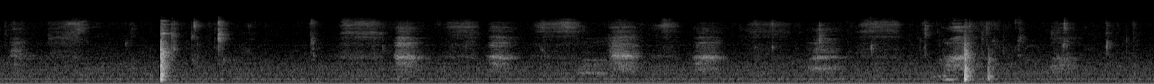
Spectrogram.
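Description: Eating sounds: soft, repeated chewing and mouth noises while eating braised monkfish, with two sharp clicks of metal chopsticks against a dish, about a second and a half in and again about two seconds before the end.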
